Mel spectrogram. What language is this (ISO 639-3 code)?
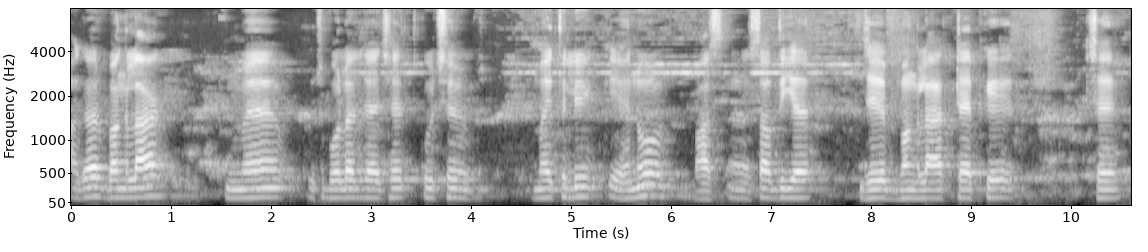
mai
